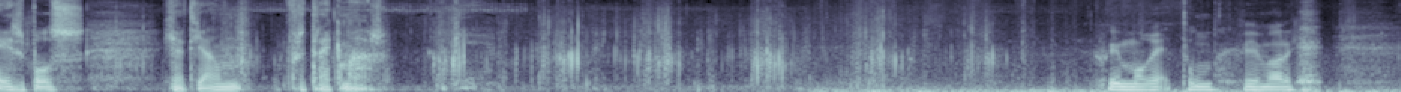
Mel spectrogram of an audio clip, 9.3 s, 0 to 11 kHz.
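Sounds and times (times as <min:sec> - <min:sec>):
speech: 0:00.0 - 0:03.3, 0:07.4 - 0:08.8
footsteps of walkers crunching on a forest path: 0:00.0 - 0:07.3.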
